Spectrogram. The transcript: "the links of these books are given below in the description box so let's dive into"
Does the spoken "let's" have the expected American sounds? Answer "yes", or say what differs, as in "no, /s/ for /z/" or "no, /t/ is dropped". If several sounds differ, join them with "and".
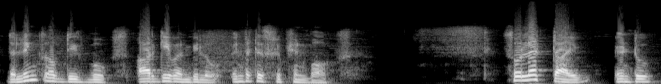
no, /s/ is dropped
